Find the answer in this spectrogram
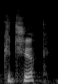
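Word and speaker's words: Tkachuk: American and I've heard Keith Chuck but it's kachuk yeah it's good Chuck but he's called Chucky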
